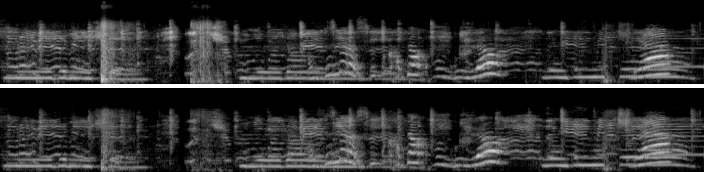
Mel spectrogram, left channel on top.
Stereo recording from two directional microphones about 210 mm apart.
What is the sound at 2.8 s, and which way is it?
Speech, 40° right (ahead or behind).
